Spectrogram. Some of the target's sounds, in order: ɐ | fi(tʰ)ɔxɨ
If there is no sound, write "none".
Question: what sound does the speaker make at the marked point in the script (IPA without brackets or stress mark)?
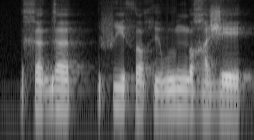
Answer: θ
